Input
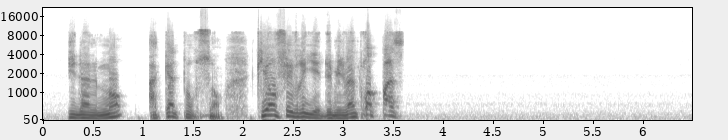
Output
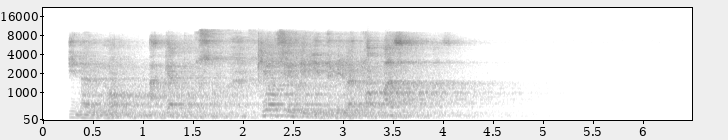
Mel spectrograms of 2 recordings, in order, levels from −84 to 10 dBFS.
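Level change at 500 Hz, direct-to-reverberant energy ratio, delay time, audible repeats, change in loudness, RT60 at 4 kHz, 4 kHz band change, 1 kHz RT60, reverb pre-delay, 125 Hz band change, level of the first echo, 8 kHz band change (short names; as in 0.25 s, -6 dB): -22.5 dB, -3.5 dB, 0.483 s, 1, -12.5 dB, 1.7 s, -7.0 dB, 2.9 s, 6 ms, -33.5 dB, -14.0 dB, -3.0 dB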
